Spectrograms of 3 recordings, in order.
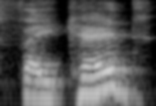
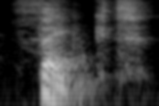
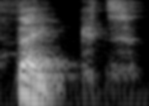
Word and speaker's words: faked: past tense are fake is not pronounced fake head it's pronounced faked faked Aura boys so in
